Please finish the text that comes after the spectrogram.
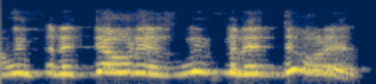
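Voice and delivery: high-pitched hyped-up chant, no extra volume; retold rallying cry. Streamer retelling his crew's standoff, excited mock rallying cry.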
